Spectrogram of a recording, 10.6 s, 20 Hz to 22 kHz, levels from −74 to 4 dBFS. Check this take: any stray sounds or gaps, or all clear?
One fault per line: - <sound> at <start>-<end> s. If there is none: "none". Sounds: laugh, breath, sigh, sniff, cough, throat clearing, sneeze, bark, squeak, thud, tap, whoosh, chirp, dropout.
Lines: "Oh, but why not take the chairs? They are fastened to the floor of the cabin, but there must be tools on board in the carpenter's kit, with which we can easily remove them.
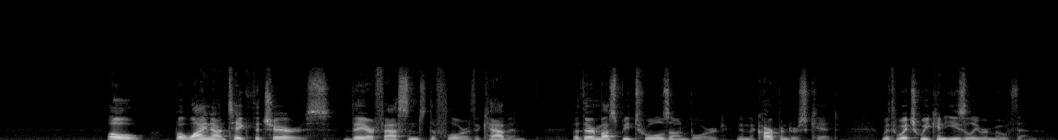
none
